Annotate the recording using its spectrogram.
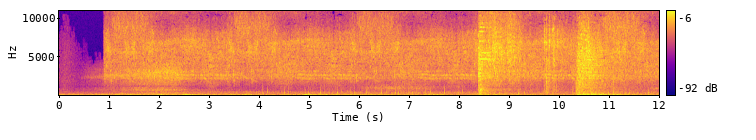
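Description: Armoured footsteps run across a stone floor.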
